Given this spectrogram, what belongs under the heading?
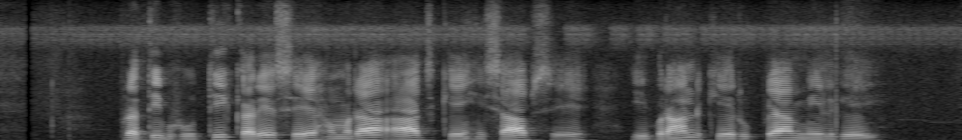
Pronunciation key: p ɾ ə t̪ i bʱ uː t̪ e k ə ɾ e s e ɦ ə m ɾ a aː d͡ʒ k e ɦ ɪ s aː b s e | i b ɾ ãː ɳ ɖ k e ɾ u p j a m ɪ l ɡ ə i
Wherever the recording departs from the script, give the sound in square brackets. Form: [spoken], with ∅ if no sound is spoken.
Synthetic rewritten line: p ɾ ə t̪ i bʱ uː t̪ [i] k ə ɾ e s e ɦ ə m ɾ a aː d͡ʒ k e ɦ ɪ s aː b s e | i b ɾ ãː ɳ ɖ k e ɾ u p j a m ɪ l ɡ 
